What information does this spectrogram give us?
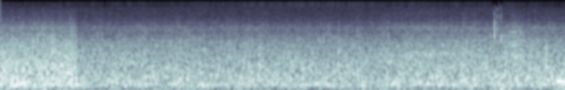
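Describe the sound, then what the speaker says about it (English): Water rushes steadily beneath the Lakebed Temple in Twilight Princess, a continuous broad hiss of flowing current, soft and even, with a brief sharp click near the end. "all that water flowing through underneath us"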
